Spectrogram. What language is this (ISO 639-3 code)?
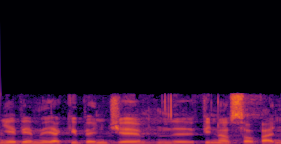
pol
